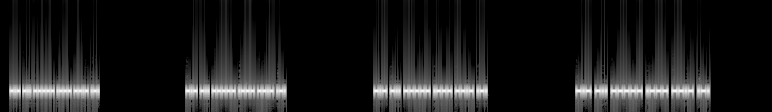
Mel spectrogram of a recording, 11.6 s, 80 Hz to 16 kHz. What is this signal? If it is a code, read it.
Morse code, heard as a keyed tone, about 62 wpm, 700 Hz. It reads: KD0JQR KD0JQR KD0JQR KD0JQR
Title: Speed Racing - USA 2x3 Call Signs 50wpm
